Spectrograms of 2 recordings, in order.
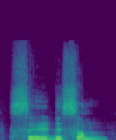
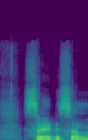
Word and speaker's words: sadism: One is its pronunciation. The word is sadism, not sadism.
